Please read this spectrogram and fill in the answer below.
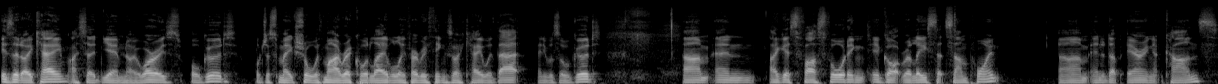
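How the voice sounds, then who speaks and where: Words come out fairly quickly, and the melody of the voice stays fairly even. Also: man, fairly low pitch for a man. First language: Serbian. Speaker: dungeon synth musician. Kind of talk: interview. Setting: podcast. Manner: halting.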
